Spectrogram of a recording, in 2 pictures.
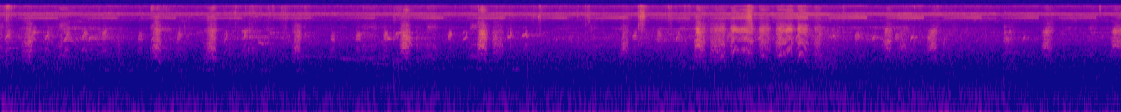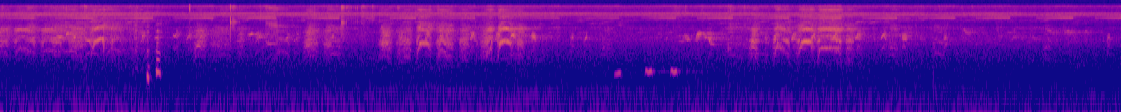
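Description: Near silence outdoors: faint bird chirps and light rustling ticks in short bouts, with a brief low call about halfway through and a short double note a little later.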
